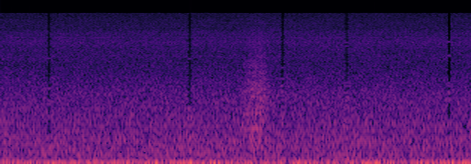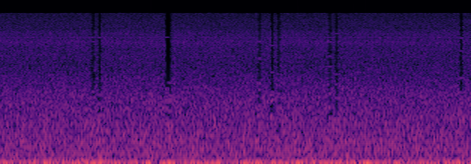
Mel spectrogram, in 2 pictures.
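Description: A steady, even hiss with nothing else standing out.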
